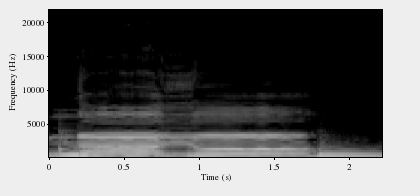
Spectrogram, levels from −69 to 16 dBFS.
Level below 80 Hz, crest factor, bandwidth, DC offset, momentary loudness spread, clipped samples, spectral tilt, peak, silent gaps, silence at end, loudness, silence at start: -52 dBFS; 12 dB; 12 kHz; under 0.1%; 6 LU; under 0.1%; -5 dB/octave; 0 dBFS; none; 0 s; -11 LUFS; 0 s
